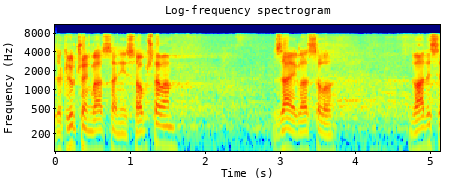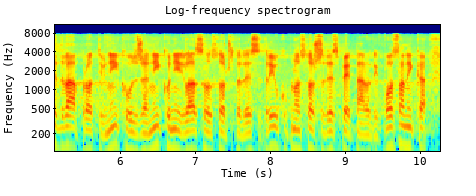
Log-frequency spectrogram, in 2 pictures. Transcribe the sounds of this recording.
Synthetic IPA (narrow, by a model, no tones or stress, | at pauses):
zakʎʲut͡ʃujemɡlˠasaɲeisaopʃt̪aːʋam | zajeɡlˠasalo | d̪ʋaːd̪eset̪d̪ʋaːpɾo̞t̪iʋnikouzɾʒaniko̞niːje̞ɡlˠasalost̪ot͡ʃet̪əɾd̪e̞se̞t̪ːɾiːukupnost̪oʃezd̪e̞se̥t̪peːt̪naːɾo̞d̪nixpo̞slˠaniːka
